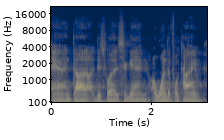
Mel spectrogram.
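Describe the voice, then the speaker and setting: A Cuban accent at a fairly slow pace, with audible room echo. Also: man. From Cuba, then Queens, New York from age eleven. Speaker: professor and researcher. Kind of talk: lecture. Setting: stage with audience. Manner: halting, with frequent fillers and restarts.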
